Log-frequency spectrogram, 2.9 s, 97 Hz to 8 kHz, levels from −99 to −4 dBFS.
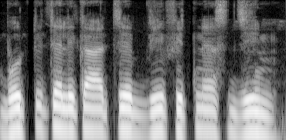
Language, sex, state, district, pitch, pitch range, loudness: Bengali, male, Assam, Hailakandi, 125 Hz, 115-130 Hz, -15 LUFS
